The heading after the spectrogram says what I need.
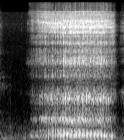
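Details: Sleeping man in a recovering addicts' house, sleep apnea mentioned: one long, loud, rough rattling inward snore lasting over a second; others call out that he is snoring.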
